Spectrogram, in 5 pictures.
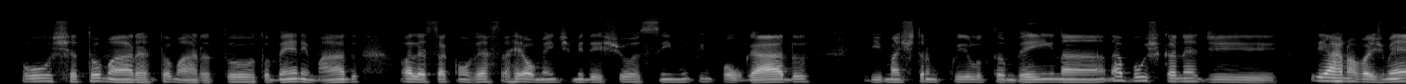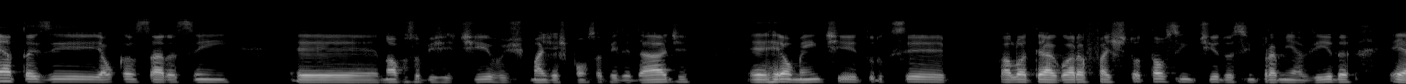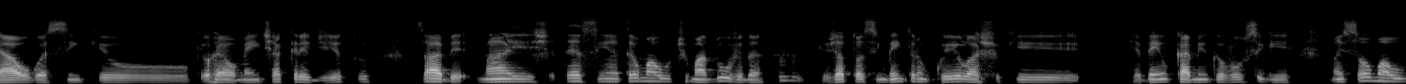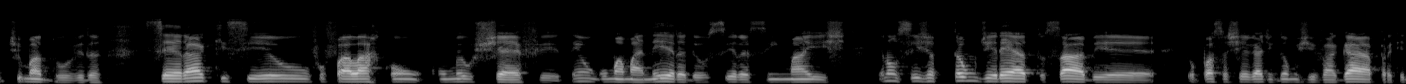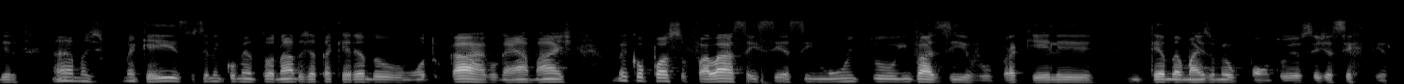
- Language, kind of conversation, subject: Portuguese, advice, Como posso definir metas de carreira claras e alcançáveis?
- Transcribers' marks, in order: none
